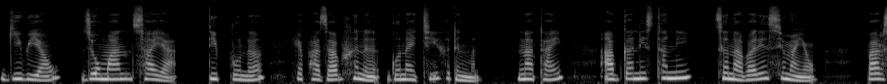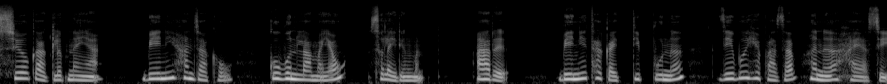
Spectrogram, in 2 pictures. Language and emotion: Bodo, neutral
